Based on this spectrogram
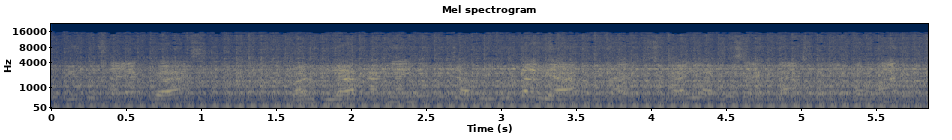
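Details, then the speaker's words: Honda Beat eSP scooter that will not drive: the engine pulses steadily with a coarse, harsh rasp when revved while the rear wheel does not turn, which shows a faulty or snapped CVT drive belt. "Nah kalau kita gas dan suaranya kasar seperti ini Apabila bannya juga ini tidak berputar ini bisa dipastikan bagian panbelnya bermasalah atau panbelnya putus"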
